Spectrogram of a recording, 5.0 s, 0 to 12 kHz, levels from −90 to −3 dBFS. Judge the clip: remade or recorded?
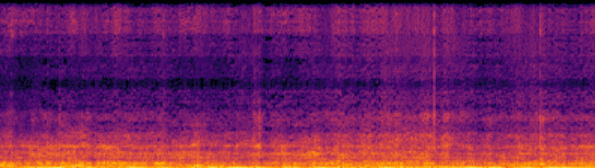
remade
